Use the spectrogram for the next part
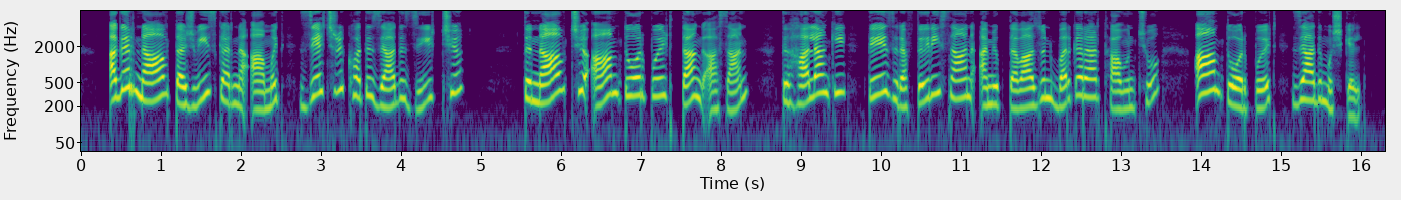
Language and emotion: Kashmiri, neutral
